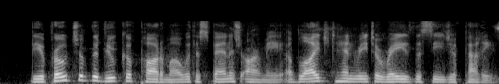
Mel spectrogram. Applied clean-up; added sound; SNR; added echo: neural separator model SepFormer DNS4.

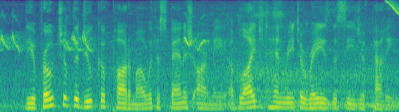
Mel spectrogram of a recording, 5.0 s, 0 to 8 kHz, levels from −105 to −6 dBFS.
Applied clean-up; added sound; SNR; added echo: none; Traffic noise, roadway noise / Bird; 9 dB; none.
